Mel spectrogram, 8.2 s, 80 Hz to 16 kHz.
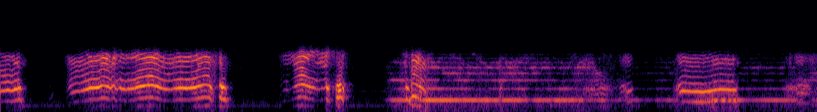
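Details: Crying of a 3-month-old infant girl: rhythmic bursts with wavering pitch and short breath pauses over a steady background hum; ordinary infant cry.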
